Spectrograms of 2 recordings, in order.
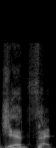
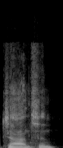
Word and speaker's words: Johnson: The Sid needed to surpass Magic Jensen. Magic Johnson. Say it correctly. Johnson.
